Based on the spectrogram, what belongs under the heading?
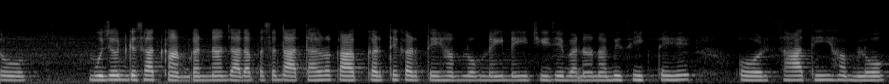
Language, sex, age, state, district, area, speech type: Hindi, female, 45-60, Madhya Pradesh, Bhopal, urban, spontaneous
